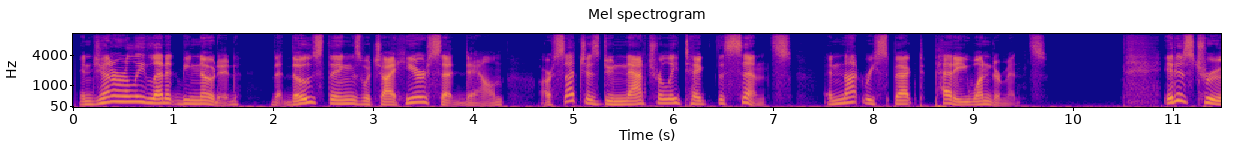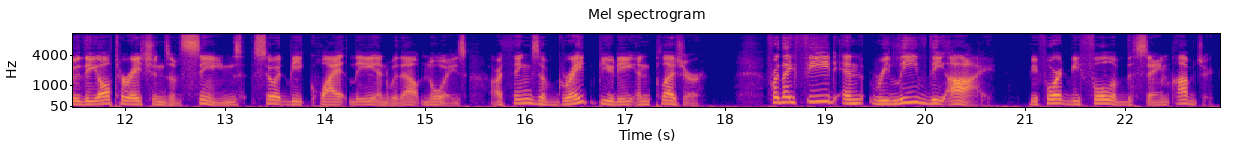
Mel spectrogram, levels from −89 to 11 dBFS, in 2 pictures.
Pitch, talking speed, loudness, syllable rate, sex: 145 Hz, 165 wpm, -20 LUFS, 4.8 syllables/s, male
